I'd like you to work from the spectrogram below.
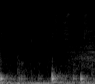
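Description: Chalk writing on a classroom board during a Hindi-language chemistry lesson on solutions, heard as a few short, close scratchy strokes with faint background hum.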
